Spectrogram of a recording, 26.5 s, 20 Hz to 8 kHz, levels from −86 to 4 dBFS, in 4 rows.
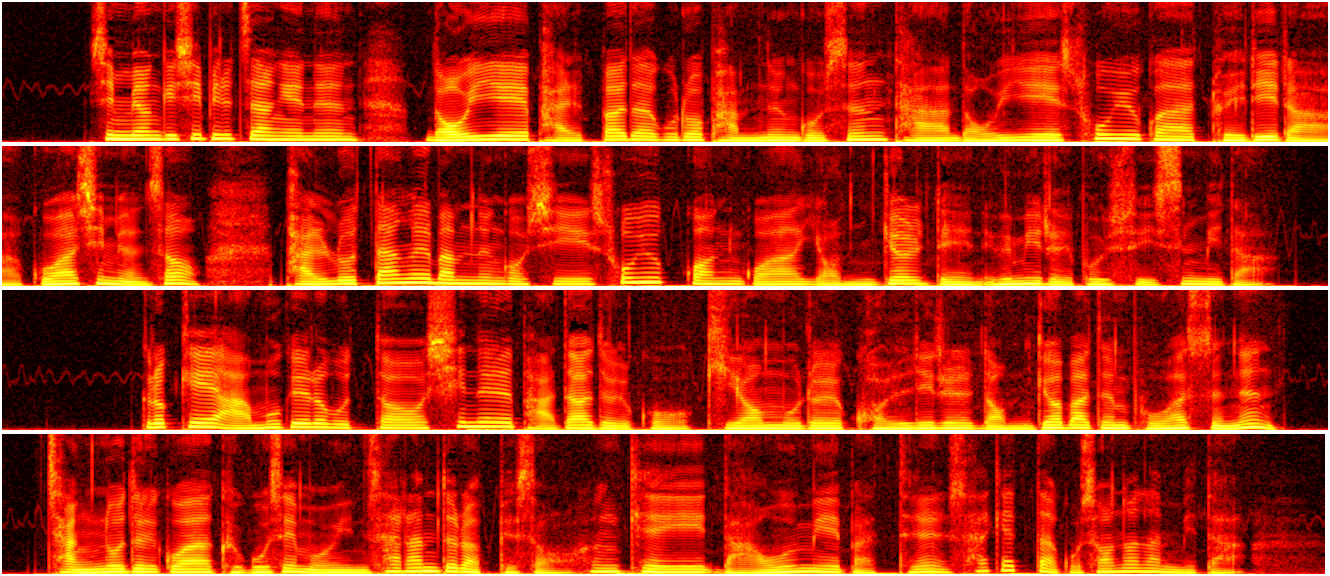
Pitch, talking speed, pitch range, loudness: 155 Hz, 270 characters per minute, 135-180 Hz, -16 LUFS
